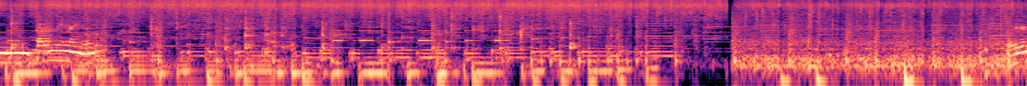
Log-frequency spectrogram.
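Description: Minced meat frying in a pan while cooking laing, a loud, steady, close sizzle with crackling and stirring throughout and a brief break near the end.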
